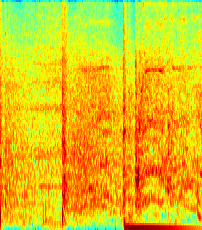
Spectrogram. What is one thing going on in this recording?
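A toy car lands hard with a thud.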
